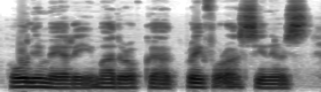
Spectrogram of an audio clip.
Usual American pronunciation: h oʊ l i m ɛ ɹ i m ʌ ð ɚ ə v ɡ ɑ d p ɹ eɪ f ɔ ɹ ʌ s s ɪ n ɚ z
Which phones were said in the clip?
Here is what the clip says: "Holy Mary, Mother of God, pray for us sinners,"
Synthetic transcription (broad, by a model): h oʊ l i m ɛ ɹ i m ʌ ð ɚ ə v ɡ ɑ d p ɹ eɪ f ɔ ɹ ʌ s s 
